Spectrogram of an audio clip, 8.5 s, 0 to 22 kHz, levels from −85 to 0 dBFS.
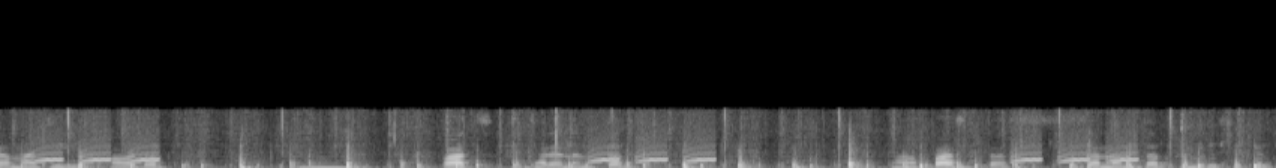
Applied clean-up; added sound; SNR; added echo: none; Run + Alarm; -2 dB; none.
